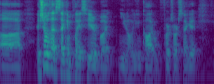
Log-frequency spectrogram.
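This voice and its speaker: There is audible room echo as a man talks with ordinary pitch variation. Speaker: game streamer. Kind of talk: live stream commentary. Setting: live stream. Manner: halting.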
